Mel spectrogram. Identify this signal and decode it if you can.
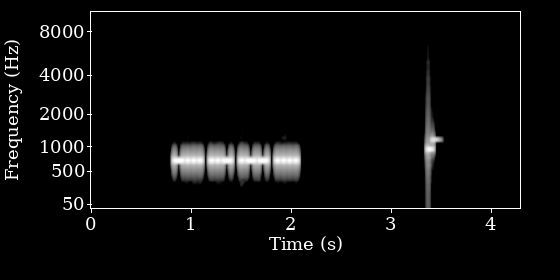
Morse code, heard as a keyed tone, about 40 wpm, 700 Hz. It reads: BUWH
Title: Four Challenging Letter-Number Combinations 40wpm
